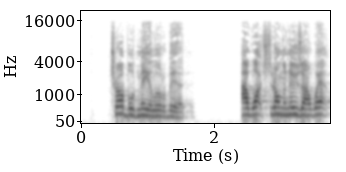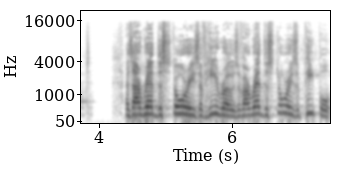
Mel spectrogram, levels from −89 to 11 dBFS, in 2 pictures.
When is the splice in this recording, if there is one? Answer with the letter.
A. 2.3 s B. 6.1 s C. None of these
C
